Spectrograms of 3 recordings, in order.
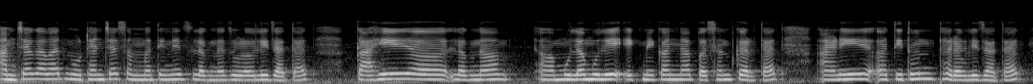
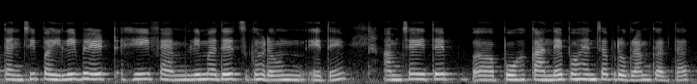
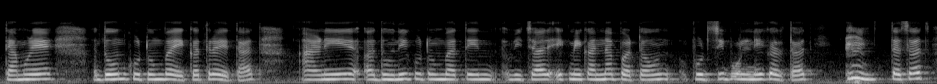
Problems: none marked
